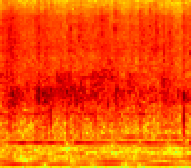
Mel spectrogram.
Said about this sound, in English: Keep clapping, church. Come on, keep clapping for them.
